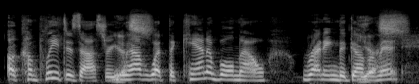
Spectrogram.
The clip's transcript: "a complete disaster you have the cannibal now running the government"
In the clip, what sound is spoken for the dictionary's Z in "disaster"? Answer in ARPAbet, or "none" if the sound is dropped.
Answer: Z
